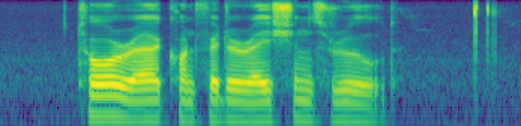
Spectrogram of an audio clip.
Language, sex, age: English, male, 21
